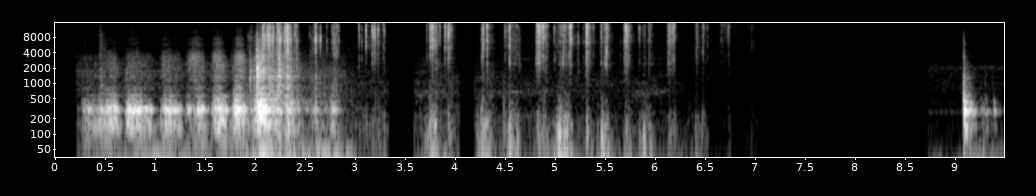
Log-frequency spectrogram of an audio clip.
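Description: Tiny Neoballs neodymium magnet spheres clicking and rattling against each other. A dense clatter for the first few seconds gives way to a run of separate sharp clicks that thin out, with one more click near the end.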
